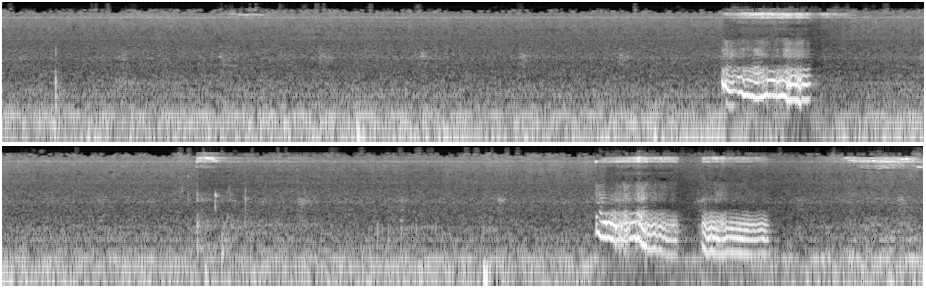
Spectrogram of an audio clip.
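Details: Two short snoring bursts from a sleeping Toy Poodle, about eight seconds apart, slightly whistling and falling in pitch, with long quiet stretches of low hum between.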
